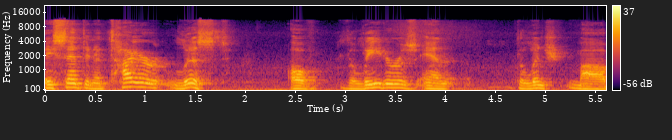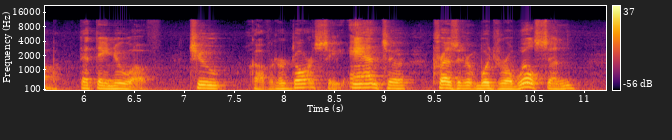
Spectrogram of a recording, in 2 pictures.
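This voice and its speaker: A man's fairly high voice at a very slow pace, amid audible room echo. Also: ordinary pitch variation. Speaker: social justice activist giving a talk. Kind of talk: lecture. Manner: loud.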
